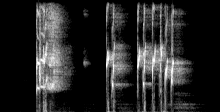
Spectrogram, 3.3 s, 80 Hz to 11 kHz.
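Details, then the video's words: Short lovebird sequence used to provoke rivals: a harsh buzzy burst, a tiny faint note, then stuttering shrill chips in a quick rapid cluster. "pancingan MP3 bikin emosi lovebird kalian tarung tingkat tinggi"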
